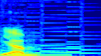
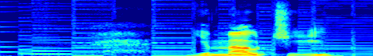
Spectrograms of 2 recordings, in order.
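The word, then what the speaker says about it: Yamauchi: reached out to his father-in-law Nintendo president Hiroshi yum yamachi there we go asking for a more accessible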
